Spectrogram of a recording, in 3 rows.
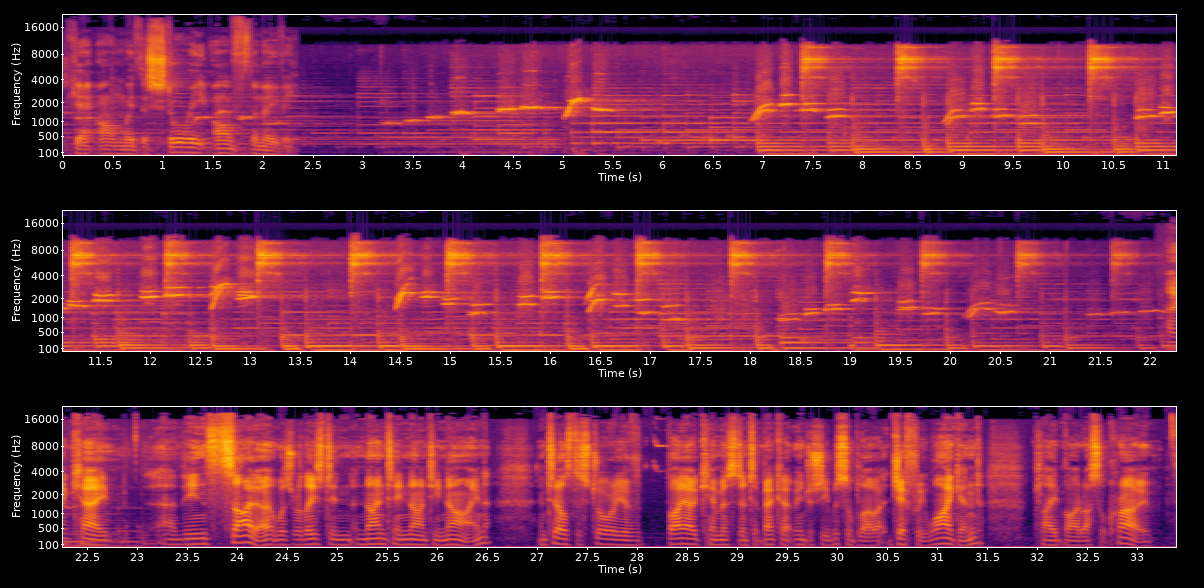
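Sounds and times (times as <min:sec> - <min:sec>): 
whistled melody: 0:00.0 - 0:06.0, 0:06.7 - 0:22.8
speech: 0:00.1 - 0:02.4, 0:22.6 - 0:22.8, 0:23.5 - 0:33.2
rhythmic percussion accompaniment with low tones: 0:08.3 - 0:11.4, 0:12.1 - 0:17.2, 0:17.8 - 0:18.9.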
